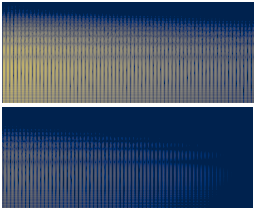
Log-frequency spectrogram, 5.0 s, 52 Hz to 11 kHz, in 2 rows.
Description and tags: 002-JEN Pianotone -D2
Jen Pianotone 600 was an Electronic Piano from the late 70s . VOX built a same-sounding instrument. Presets: Bass,Piano and Harpsichord. It had five octaves and no touch sensivity. I sampled the pianovoice.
